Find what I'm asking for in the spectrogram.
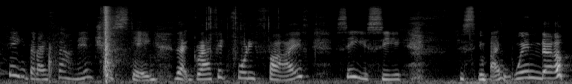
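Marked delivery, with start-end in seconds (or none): none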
